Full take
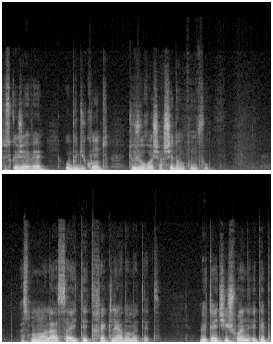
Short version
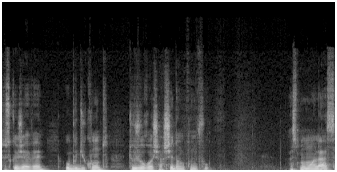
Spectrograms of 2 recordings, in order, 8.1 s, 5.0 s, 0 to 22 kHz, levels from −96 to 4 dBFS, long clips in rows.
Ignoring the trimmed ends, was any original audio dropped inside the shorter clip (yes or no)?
no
